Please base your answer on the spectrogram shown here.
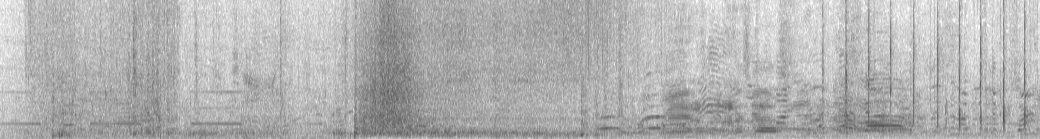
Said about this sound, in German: und Sekunden später ein Wasserdampfstrahl fauchend in die Höhe schießt.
